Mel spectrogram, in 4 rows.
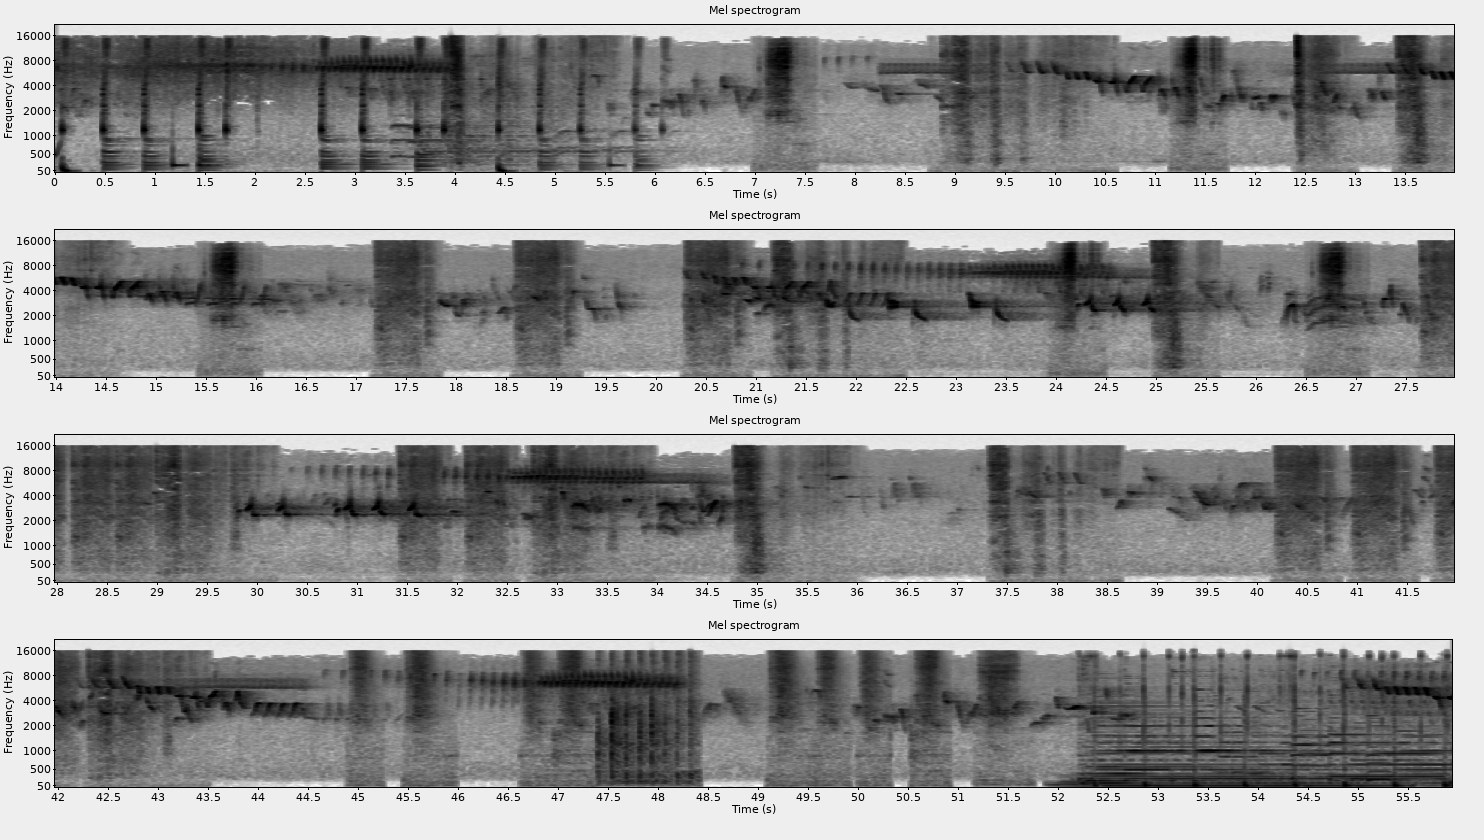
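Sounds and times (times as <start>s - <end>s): birds chirping and singing: 0.0s - 19.6s, 20.3s - 34.8s, 37.4s - 52.8s, 54.7s - 55.9s
trowel digging into damp sand: 8.8s - 10.2s, 12.4s - 14.0s, 17.2s - 17.9s, 18.6s - 19.3s, 20.3s - 22.1s, 25.0s - 25.6s, 27.6s - 30.0s, 31.4s - 33.8s, 34.8s - 35.8s, 37.3s - 38.6s, 40.2s - 43.4s, 44.9s - 46.0s, 46.6s - 47.4s, 49.1s - 51.8s.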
